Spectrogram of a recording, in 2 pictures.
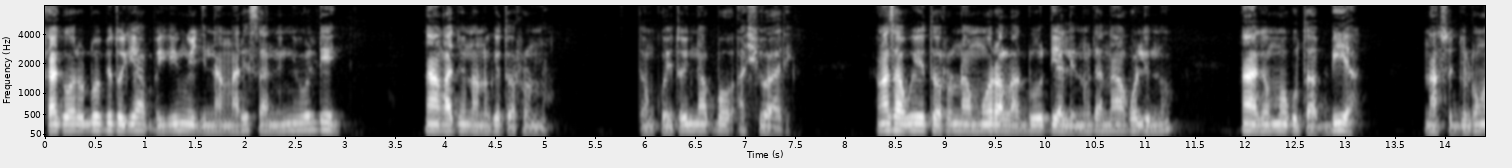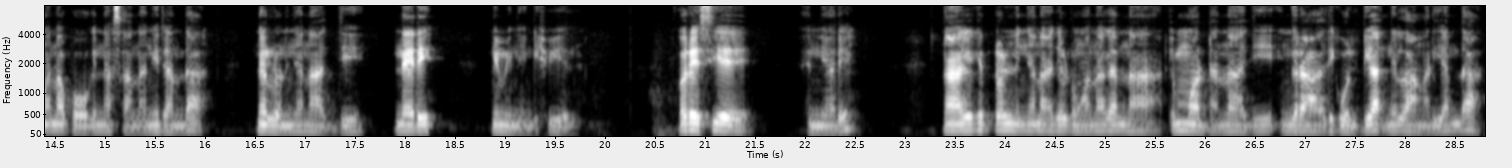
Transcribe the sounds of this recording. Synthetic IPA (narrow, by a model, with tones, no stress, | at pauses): ka˦ke˦ɔ˦ɾo˦du˦o˦bi˦to˨kɪ˦a˦˨bɔ˨kɪ˦ŋwe˨d͡ʒi˨na˨ŋa˨ɾɪ˦sa˨ni˦ni˦o˦lde˦˨ɲ | na˦˨ka˦d͡ʒo˦na˨no˨ke˦tɔ˨ɾo˦no˨ | tɔ˨ŋko˨i˨to˦i˦na˦bo˦ʔa˨ʃu˦a˨ɾi˨ | a˨ŋa˦s̬a˨ki˦e˦to˨ɾɔ˦n˦a˨mo˦ɾa˨la̰˨dwo˦di˦a˨lɪ˨no˦ta˨na˦˨ko˦li˨no˦ | na˦˨ke˦mo˦ku˨ta˨bi˦ja˨ | na˨so˨d͡ʒu˨ltu˦ŋa˦na˦po˨kɪ˦n˨a˨sa̰˨na˨ɲi˦ta˨nda˦˨ | ne˦lo˨nɪ˨ɲa˦na˨d͡ʒi˦ | ne˦ɾe˦ | nɪ˦mi˨ne˨ŋɡi˨ʃu˦je˨li˨ | o˦ɾe˨si˦eː˦˨ | ni˨a˨ɾe˦ | na˨ke˦kɪ˦dɔ˦lni˨ɲa˦na˨d͡ʒi˦ltʊ˨ŋa˨na˦kɛ˦na˨ɪ˦mɔ˨da˨na˦˨d͡ʒi˦ŋɡɪ˦ɾa˨ɾi˦ko˨ldi˦a˦nɪ˦la˨ŋa˨ɾja˦nda˦˨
